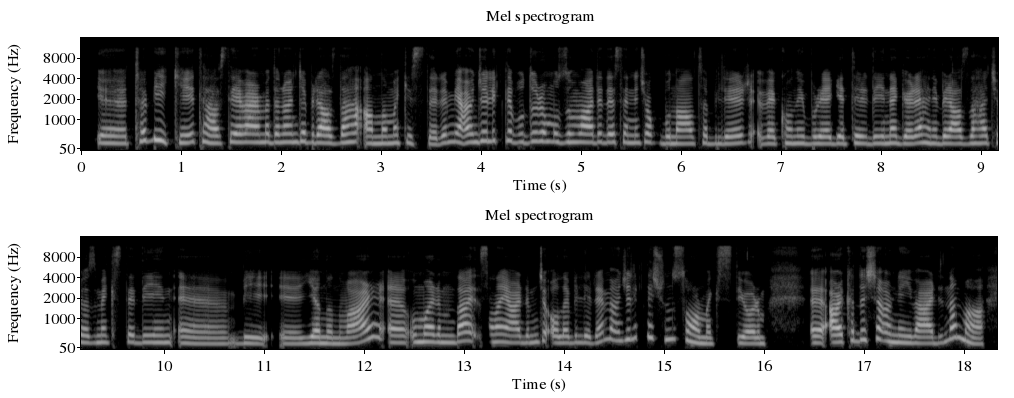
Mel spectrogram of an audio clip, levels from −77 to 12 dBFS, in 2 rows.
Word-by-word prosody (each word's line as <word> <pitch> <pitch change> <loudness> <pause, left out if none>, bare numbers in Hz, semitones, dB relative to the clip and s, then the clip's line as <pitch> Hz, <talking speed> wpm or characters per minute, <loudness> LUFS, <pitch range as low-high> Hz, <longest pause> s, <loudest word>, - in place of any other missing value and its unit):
Iıı, 235 -1 0
tabii 320 0 +3
ki. 255 +1 -1
Tavsiye 265 0 +2
vermeden 265 0 +3
önce 275 +1 0
biraz 245 -2 +4
daha 275 +2 +3
anlamak 230 +1 0
isterim. 235 +4 -4
Ya, 255 0 +5
öncelikle 310 +2 -1
bu 275 +1 -7
durum 295 -1 0
uzun 270 0 -2
vadede 265 0 +3
seni 255 -2 -4
çok 260 -3 -4
bunaltabilir 225 +1 -1 0.2
ve 220 -1 +1
konuyu 230 -1 -3
buraya 225 0 +1
getirdiğine 230 +1 0
göre, 225 +1 +2
hani, 235 -3 -2
biraz 225 -1 +3
daha 235 +1 0
çözmek 230 0 -4
istediğin, 230 -1 -4
ııı, 190 -2 -3
bir, 195 -2 -2
ııı, 190 - -4 0.2
yanın 195 -2 0
var. 205 - +4 0.2
Iıı, 220 -1 +2
umarım 240 -1 +1
da 275 +1 +5
sana 245 +1 0
yardımcı 220 0 0
olabilirim. 220 +5 -3
Öncelikle 330 +6 -3
şunu 335 -2 -5
sormak 220 - 0
istiyorum, 195 -2 -2 0.5
ııı, 215 - +5
arkadaş 290 +8 +4
örneği 230 -8 +1
verdin 200 - +1
ama, 275 - +1
235 Hz, 160 wpm, -24 LUFS, 220-270 Hz, 0.5 s, Ya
